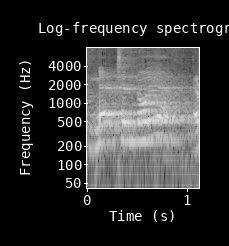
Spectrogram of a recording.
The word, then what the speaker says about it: metanoia: It's a Greek word that is pronounced metanoia. Everybody say metanoia.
